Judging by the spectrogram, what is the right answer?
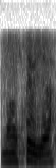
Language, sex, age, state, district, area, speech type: Hindi, male, 18-30, Uttar Pradesh, Azamgarh, rural, conversation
